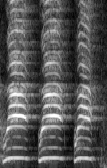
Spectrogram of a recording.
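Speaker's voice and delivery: very high mock screech of the shower strings; Psycho violin screech. Hearing his mom scream as the movie music, piercing high screech. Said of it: "in my ears it sounds like".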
